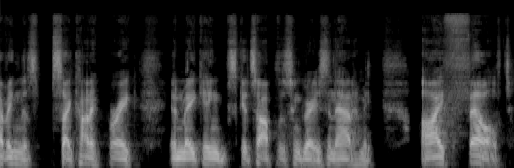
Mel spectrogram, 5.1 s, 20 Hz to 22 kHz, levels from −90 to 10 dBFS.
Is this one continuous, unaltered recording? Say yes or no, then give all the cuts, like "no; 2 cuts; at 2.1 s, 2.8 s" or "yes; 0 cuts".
yes; 0 cuts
